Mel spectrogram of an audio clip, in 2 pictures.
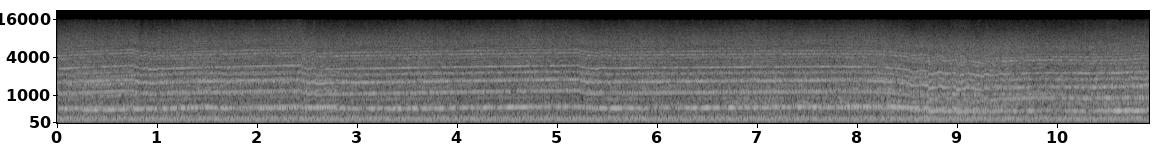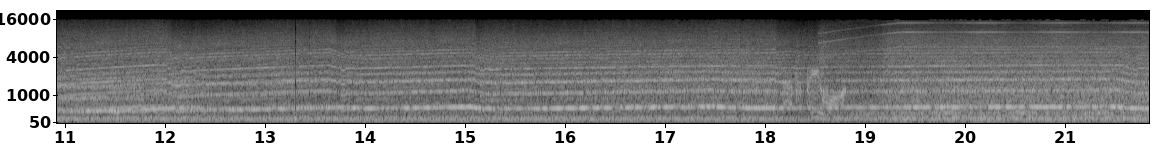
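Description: A racing car engine whines loudly, rising in pitch and dropping back with each gear change.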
